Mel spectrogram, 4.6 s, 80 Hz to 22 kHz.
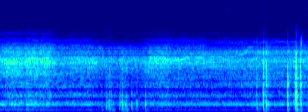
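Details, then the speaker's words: RCA 621TS television fed a 1 kHz test tone: instead of a clean tone, weak audio with a faint hissy bed, whistles and chirps from oscillation; volume was intermittent first, voltages and tube sockets in spec. "Should be getting a tone. But we're just getting a lot of whistles and chirps."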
